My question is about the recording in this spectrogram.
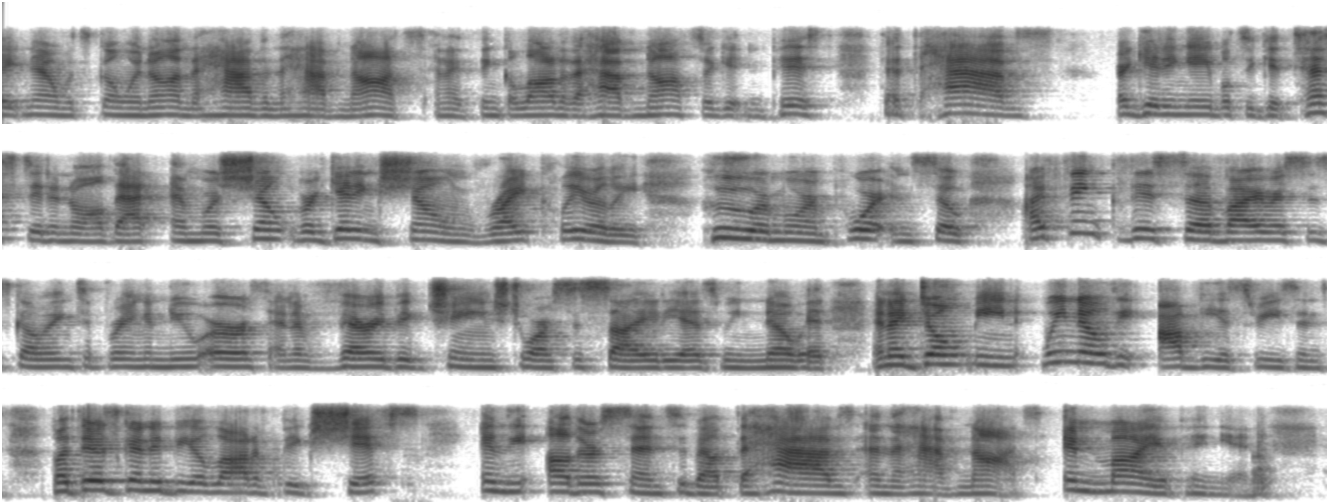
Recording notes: This episode is done over Skype as they adhere to the social distancing directive in Los Angeles due to the Corona Virus.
